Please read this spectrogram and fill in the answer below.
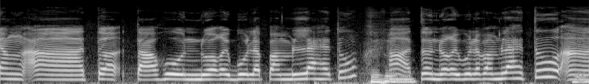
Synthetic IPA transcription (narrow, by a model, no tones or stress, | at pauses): aŋət̪t̪aɦʊnduaɾibulapanbəlast̪uat̪aʊnduaɾibulapanbəlaht̪uə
